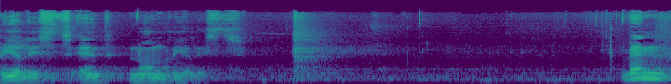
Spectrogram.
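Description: A middle-aged man lectures calmly into a microphone in an echoing room.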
